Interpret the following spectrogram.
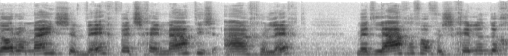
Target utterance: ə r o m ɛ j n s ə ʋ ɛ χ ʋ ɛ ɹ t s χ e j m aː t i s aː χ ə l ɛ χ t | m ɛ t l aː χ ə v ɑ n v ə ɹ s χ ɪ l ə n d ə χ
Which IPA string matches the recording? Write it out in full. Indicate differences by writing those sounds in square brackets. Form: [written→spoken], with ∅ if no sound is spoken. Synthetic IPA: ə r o m ɛ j n s ə ʋ ɛ χ ʋ ɛ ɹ t s χ e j m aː t i s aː χ ə l ɛ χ t | m ɛ t l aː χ ə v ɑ n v ə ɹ s χ ɪ l ə n d ə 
